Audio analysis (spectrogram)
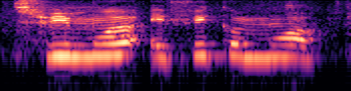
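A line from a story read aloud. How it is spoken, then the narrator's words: Plain. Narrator (French): répondit Dédale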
